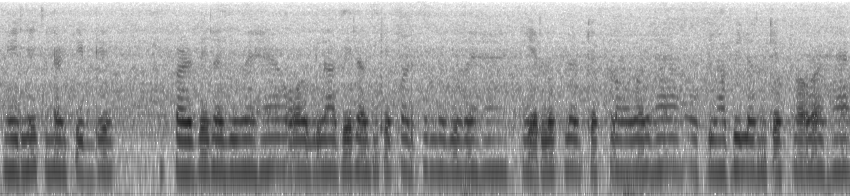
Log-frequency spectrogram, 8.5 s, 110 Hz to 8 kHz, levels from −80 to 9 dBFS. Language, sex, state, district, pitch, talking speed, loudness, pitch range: Hindi, female, Rajasthan, Bikaner, 190 Hz, 185 wpm, -17 LUFS, 185-190 Hz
